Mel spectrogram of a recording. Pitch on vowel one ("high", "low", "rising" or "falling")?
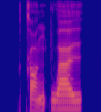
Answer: rising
